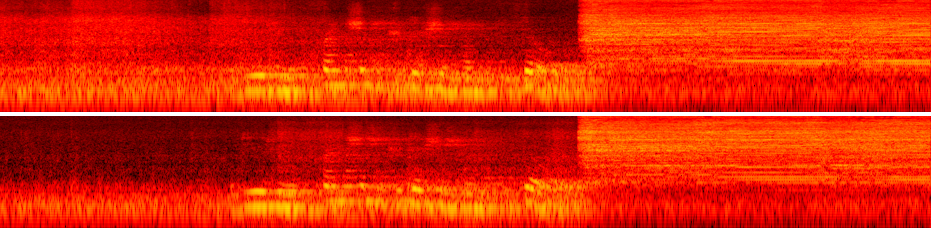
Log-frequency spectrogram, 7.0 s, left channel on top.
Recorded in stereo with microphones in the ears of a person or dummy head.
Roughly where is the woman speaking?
Centre.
